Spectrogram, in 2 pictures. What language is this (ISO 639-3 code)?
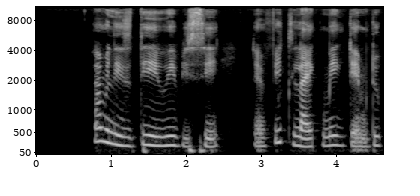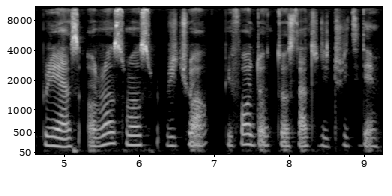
pcm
